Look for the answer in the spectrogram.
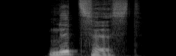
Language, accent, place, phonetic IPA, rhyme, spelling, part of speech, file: German, Germany, Berlin, [ˈnʏt͡səst], -ʏt͡səst, nützest, verb, De-nützest.ogg
- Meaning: second-person singular subjunctive I of nützen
